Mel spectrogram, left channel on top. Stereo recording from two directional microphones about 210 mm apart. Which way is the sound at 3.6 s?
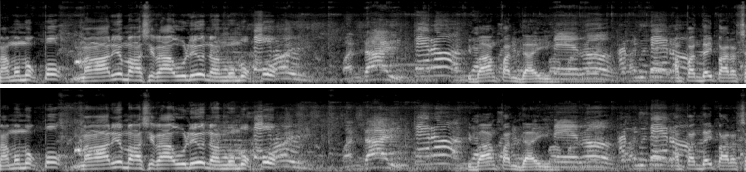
35° left (ahead or behind).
